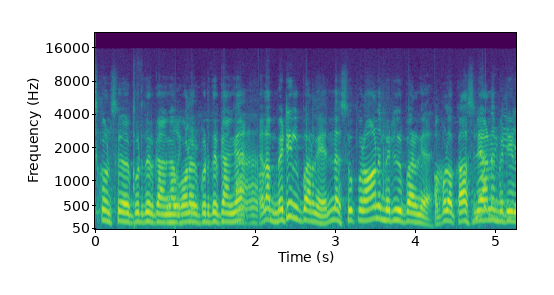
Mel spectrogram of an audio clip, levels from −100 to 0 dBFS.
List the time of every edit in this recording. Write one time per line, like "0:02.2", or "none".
0:02.0
0:04.2

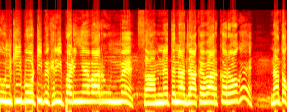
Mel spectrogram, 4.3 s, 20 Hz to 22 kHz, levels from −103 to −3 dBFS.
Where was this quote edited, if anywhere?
0:02.0

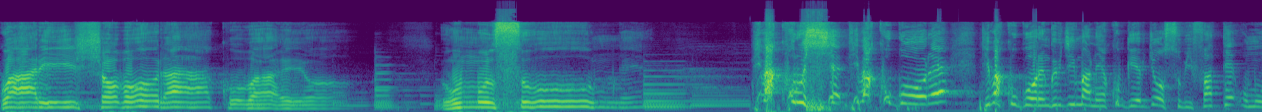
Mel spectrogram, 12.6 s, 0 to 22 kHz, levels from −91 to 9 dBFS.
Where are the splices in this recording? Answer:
0:07.4

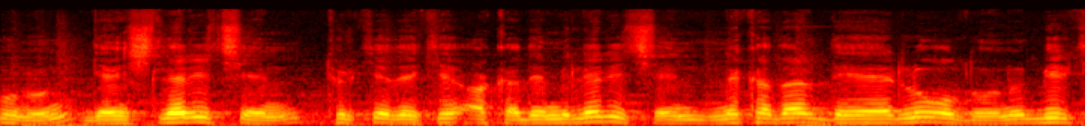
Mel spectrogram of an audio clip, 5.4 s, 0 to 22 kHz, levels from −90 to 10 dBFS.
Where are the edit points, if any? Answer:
none

